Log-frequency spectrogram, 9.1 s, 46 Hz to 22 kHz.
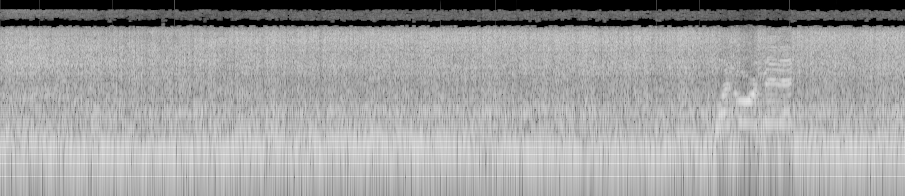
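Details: Gas power burner on one of two ganged steam boilers, oil-converted, with new 24" Field barometric draft regulator. Switched to manual override: relay clicks, then about 1.5-minute purge before low then high fire. Loud, even blower roar, steady hum, no surging; normal purge.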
